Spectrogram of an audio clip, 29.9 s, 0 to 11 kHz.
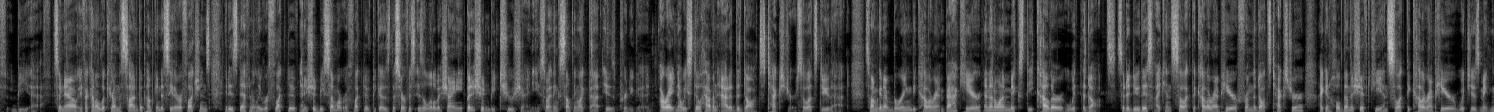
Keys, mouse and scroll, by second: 1.0 shift+middle click, 1.4-2.5 scroll up 5, 1.9 middle click, 2.5-5.6 middle drag, 3.6 click, 5.6 scroll down 1, 5.9-10.6 middle drag, 11.8 KP_0, 12.7 scroll down 1, 13.0 shift+middle click, 13.1 click, 14.4-20.7 drag, 21.5 click, 28.1 shift+click.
